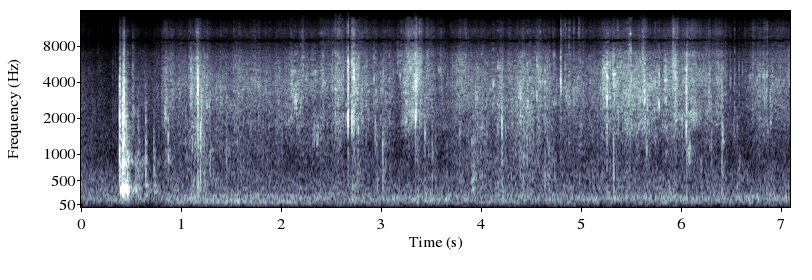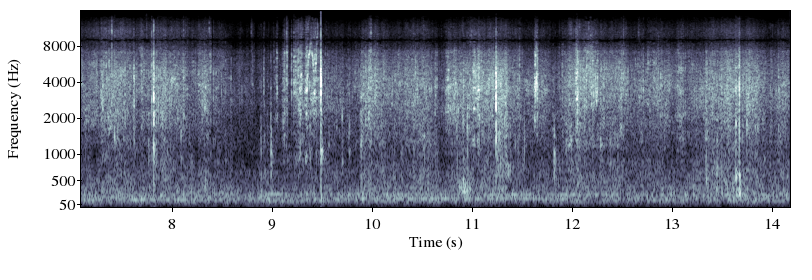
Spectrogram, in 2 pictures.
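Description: Pea vines rustling and crackling as pods are picked by hand, in irregular short snaps and rustles, with a faint steady low hum underneath.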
